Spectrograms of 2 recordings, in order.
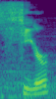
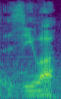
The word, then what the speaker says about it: Seele: Honkai doesn't really have like an official pronunciation unless you're going by like the Chinese pronunciation, in which case it is Seer. And then the like actual true blue English pronunciation from the official Honkai Star Rail dialogue is Zila.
